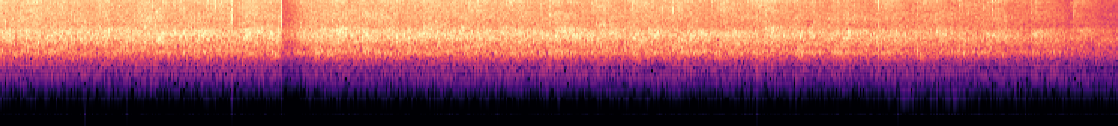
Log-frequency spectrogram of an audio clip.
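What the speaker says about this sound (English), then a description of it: "please give them another round of applause" A large breakfast-event audience applauds steadily and loudly for about seven seconds, a dense wash of clapping with no talking that fades slightly toward the end.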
